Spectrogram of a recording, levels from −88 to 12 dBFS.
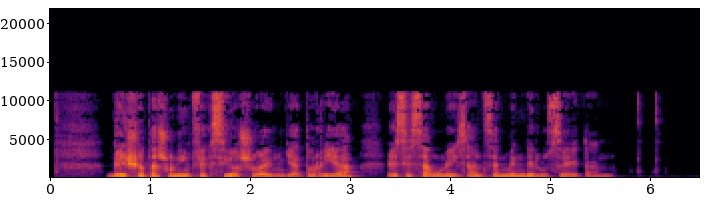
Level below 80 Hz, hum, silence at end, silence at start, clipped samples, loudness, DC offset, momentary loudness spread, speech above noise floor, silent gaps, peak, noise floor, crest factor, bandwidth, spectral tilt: -48 dBFS; none; 0.9 s; 0.05 s; under 0.1%; -23 LUFS; under 0.1%; 17 LU; 32 dB; none; -4 dBFS; -56 dBFS; 20 dB; 11.5 kHz; -4 dB/octave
